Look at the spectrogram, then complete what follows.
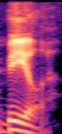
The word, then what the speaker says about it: Bila: Okay, Jedediah Bila. That's how you say her name.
